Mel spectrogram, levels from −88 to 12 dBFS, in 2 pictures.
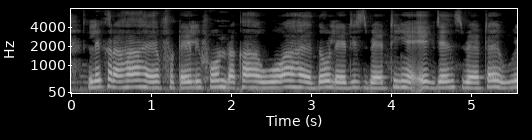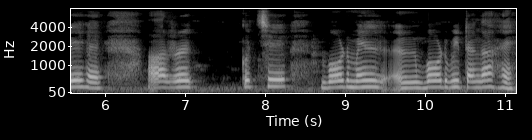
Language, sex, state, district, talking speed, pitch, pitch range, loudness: Hindi, female, Uttar Pradesh, Jalaun, 135 wpm, 215 Hz, 205-225 Hz, -24 LUFS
